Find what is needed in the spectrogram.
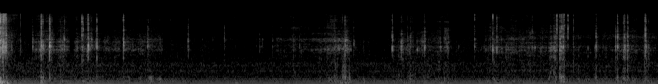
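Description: Small 1:64 diecast model car being handled and turned by fingers on a tabletop: scattered faint clicks, taps and short scrapes of fingertips and the little wheels on the surface. The clicks come most thickly in the last two seconds.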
